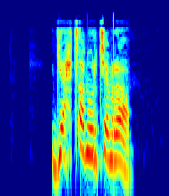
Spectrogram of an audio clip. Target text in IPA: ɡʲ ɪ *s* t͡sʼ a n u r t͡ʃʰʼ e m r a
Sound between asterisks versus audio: incorrect: ħ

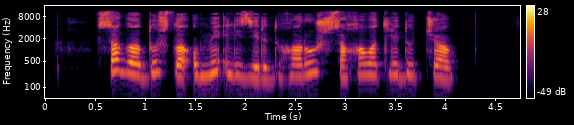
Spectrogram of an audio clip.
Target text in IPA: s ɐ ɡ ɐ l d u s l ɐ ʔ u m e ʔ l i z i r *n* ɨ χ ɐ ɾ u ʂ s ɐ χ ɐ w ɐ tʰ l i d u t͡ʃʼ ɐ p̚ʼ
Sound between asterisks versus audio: incorrect: d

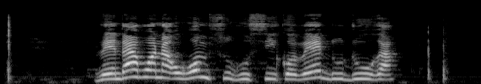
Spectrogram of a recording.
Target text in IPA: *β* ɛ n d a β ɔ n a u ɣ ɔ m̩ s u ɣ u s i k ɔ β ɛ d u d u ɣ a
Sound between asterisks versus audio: correct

